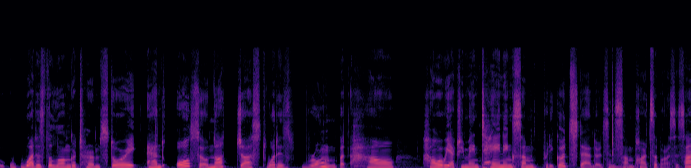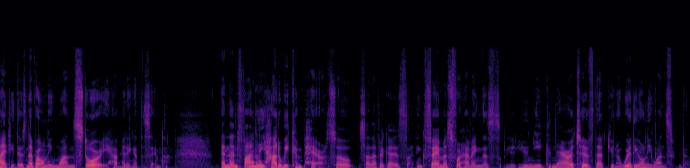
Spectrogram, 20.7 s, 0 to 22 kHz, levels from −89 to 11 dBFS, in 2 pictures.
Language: English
